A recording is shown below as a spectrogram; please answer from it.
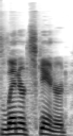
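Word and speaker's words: Lynyrd Skynyrd: you've got to have this $49.99 Leonard skinnard pronounced Leonard skinnard $49.99 Tuesday's Gone Simple Man free bird give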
